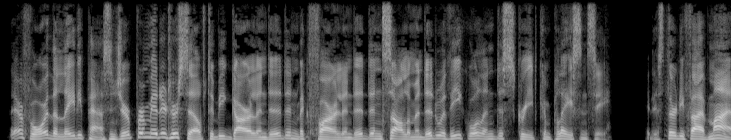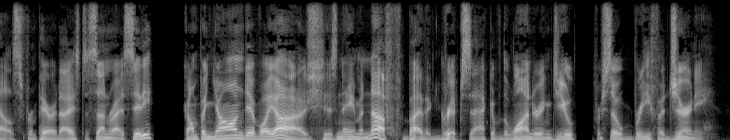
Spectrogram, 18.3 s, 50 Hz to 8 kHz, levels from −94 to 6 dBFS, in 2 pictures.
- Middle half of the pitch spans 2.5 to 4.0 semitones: No, wide, 5.4 semitones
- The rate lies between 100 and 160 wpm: Yes, average, 150 wpm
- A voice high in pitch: No, low, 130 Hz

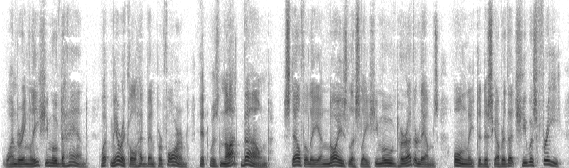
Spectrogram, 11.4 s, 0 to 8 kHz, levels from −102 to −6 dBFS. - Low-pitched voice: Yes, low, 105 Hz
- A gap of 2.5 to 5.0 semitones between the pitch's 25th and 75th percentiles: No, wide, 5.4 semitones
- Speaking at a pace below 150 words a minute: No, average, 155 wpm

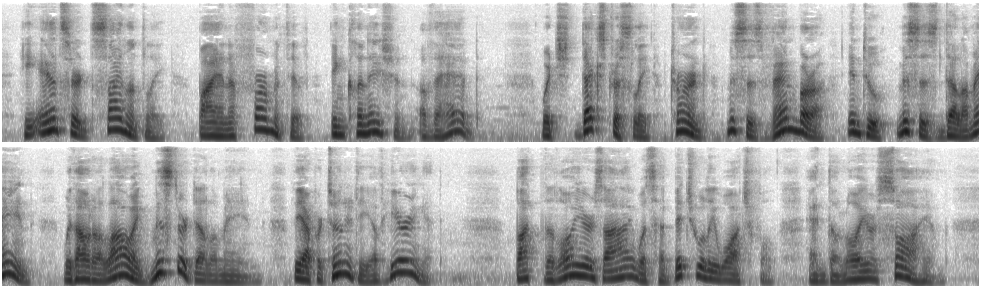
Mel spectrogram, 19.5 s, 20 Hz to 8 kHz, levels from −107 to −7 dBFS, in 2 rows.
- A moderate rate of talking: No, slow, 125 wpm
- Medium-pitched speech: No, low, 120 Hz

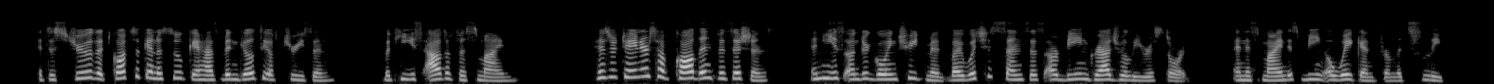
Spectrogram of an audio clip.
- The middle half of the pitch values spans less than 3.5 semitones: No, average, 5.2 semitones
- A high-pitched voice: Yes, high, 225 Hz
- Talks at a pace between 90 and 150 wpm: No, average, 190 wpm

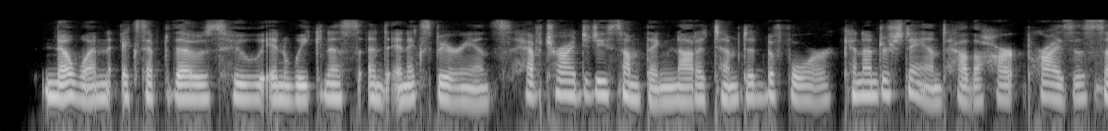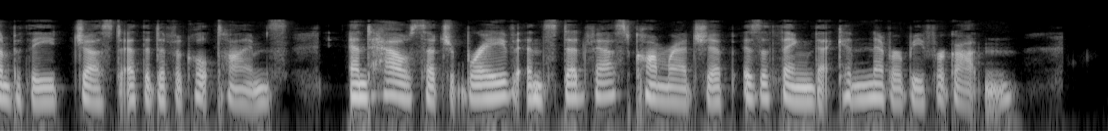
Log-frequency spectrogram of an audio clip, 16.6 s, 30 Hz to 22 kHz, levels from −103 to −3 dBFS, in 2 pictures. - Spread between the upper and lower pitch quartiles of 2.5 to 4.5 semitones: Yes, average, 3.1 semitones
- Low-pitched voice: No, medium, 160 Hz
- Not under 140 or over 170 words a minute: Yes, average, 160 wpm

